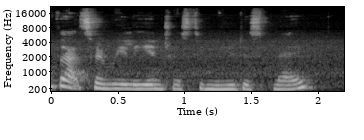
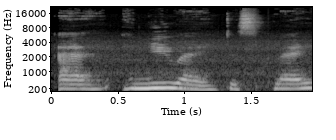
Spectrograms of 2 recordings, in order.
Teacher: problem is that we run our our our sounds into a continuous stream without clear-cut border lines between each word so you can't really tell where the words finish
